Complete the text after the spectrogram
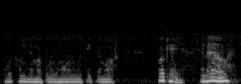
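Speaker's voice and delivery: ordinary talk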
